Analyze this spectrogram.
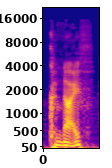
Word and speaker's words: knife: I'm gonna go ahead and hit the K hotkey, K for knife. Yes, I know knife has a silent K in it, but it does have a K in it.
